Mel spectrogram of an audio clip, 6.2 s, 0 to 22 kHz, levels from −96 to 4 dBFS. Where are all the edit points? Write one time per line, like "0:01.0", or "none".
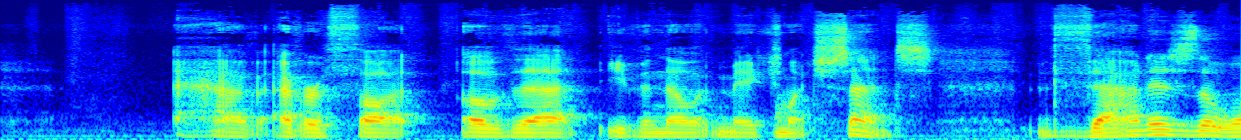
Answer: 0:03.9
0:05.1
